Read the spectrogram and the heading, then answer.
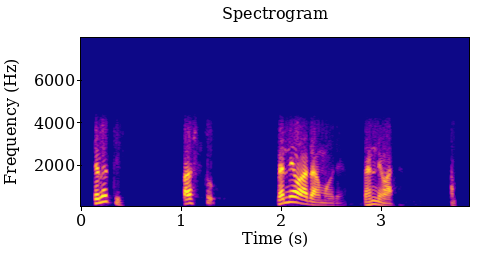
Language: Sanskrit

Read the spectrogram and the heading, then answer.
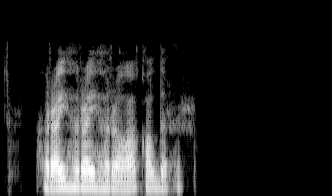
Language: Bashkir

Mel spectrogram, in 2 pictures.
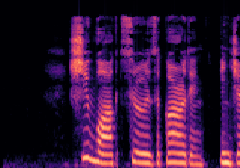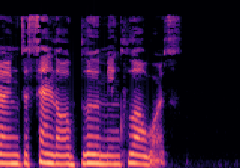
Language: Japanese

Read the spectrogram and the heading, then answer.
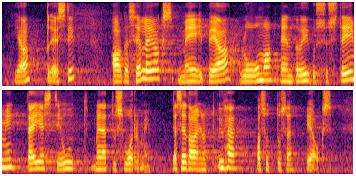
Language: Estonian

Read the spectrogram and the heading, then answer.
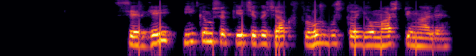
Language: Mari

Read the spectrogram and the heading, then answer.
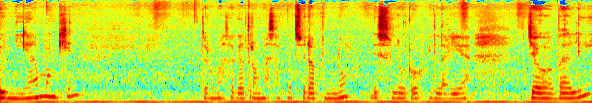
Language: Indonesian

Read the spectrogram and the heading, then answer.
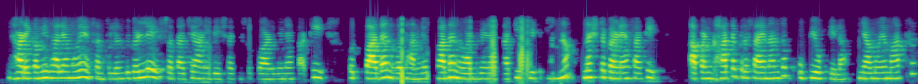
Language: Marathi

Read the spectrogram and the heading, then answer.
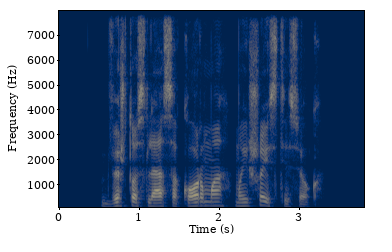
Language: Lithuanian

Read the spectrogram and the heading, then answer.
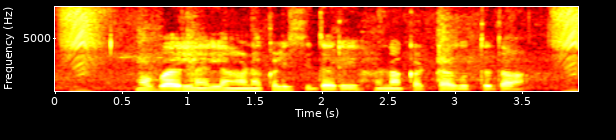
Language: Kannada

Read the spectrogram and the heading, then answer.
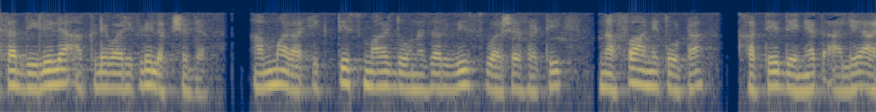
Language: Marathi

